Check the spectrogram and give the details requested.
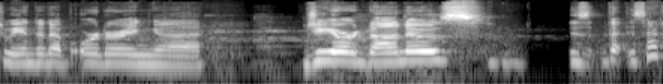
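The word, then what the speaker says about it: Giordano's: We ended up ordering uh Georganos. Is that is that how you say it? C Swab. Gordanos.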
